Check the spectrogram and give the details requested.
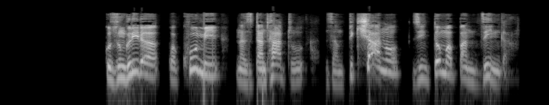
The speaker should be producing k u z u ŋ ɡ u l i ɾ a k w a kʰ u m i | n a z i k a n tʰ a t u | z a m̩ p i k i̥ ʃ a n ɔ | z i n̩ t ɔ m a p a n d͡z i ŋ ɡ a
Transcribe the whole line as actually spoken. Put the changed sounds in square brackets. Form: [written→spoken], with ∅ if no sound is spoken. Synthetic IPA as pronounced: k u z u ŋ ɡ u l i ɾ a k w a kʰ u m i | n a z i [k→t] a n tʰ a t u | z a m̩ p i k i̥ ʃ a n ɔ | z i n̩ t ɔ m a p a n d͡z i ŋ ɡ a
